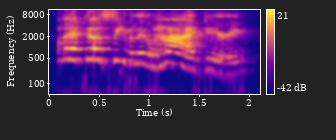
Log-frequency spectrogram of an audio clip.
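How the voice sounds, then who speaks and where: Woman acting a sensible sarcastic wife, old radio comedy, lively swooping delivery, coaxing, roomy distant sound. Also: very high-pitched, brisk, heavily acted. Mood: teasing. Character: sensible, teasing, affectionate wife of a blustery husband. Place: live video call performance. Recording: roomy, distant video-call audio.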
